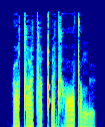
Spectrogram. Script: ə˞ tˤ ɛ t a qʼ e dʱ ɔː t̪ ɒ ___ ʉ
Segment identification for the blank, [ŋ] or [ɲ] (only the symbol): ŋ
